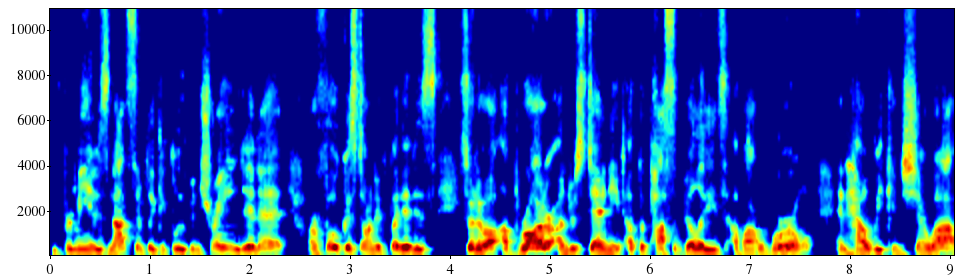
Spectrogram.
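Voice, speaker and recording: Here a woman speaks with an American accent. Her pitch is fairly low and her pace very fast. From New York, Westchester County. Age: 60s. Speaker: author and cultural geographer. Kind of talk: interview conversation. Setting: video call. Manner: animated.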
